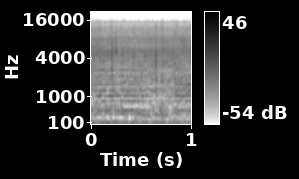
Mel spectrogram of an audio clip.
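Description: Washed curry leaves crackle in hot oil with ginger garlic paste while a chicken fry is cooking. A faint, steady sizzle runs without pause for about a second, alone and without talk.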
